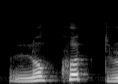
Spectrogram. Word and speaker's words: নক্ষত্র: আমরা নক্ষত্রের বেলায়ও তাই দেখলাম, নক্ষত্র, নক্ষত্র না, নক্ষত্র, আমাদের এটা হচ্ছে শুদ্ধ উচ্চারণ।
